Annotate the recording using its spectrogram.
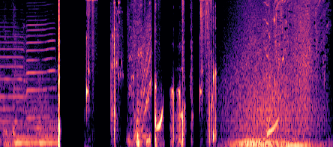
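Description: Animated logo sound effects: background music ends on a sharp hit, then a quick run of short pops with little pitch glides, followed by a swelling whoosh with a low rumble for about a second near the end.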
